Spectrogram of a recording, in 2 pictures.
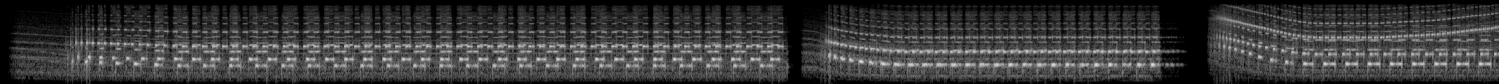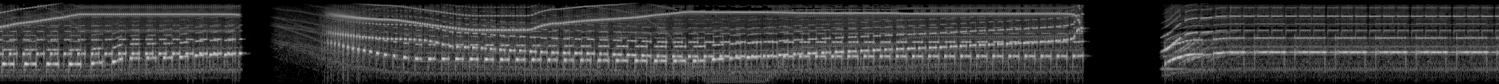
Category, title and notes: Sound effects > Electronic / Design
UIMisc Onboard Targeting Computer, Target Lock Alert, Starfighter Computer x5
onboard targeting computer / target lock for starship computer alerts made with sampletoy iOS app. mixed and mastered in ableton.
alert, computer, film, game, lock, post, scifi, ship, starship, target, tracker, UCS, UI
